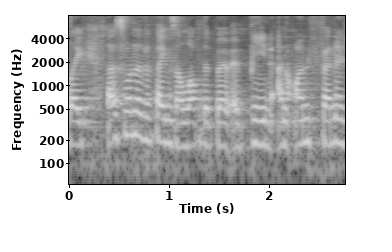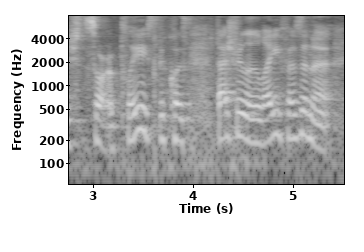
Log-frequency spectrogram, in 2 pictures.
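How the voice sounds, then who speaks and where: A woman with a Scottish accent at a medium pitch, fairly quick pace and ordinary pitch variation, with audible room echo and noticeable background noise. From Scotland. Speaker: traveller in a love story. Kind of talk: casual interview. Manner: chatty, many fillers.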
